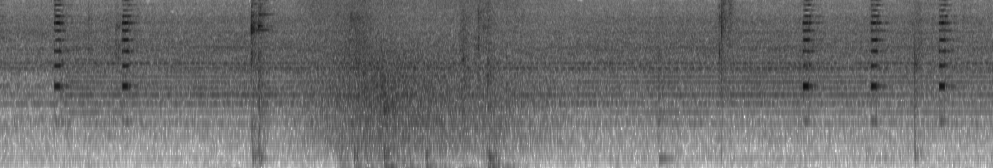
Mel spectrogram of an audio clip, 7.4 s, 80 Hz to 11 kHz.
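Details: Arrma Kraton 8S ESC: a quiet room, then repeating groups of three short high beeps, the sensor loss code per the chart; the owner suspects the 2028 motor came apart inside, as the gears are fine.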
